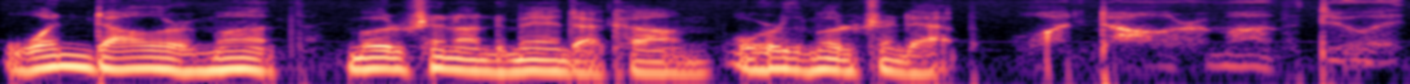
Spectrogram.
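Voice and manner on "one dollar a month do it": soft, whispered ASMR-style delivery. Giving show plugs after saying the show is over, whispering. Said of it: "turn into A S M R?".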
